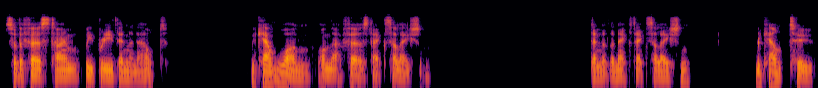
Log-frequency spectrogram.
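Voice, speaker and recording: A man leading a guided meditation, speaking in a calm, gentle, measured way with pauses between phrases. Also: sits low, creaky.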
